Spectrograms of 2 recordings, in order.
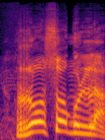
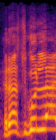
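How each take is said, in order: First: The first syllable has an 'o' vowel. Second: The first syllable has an 'a' vowel. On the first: The speaker calls it right. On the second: The speaker calls it wrong. "रसगुल्ला नहीं"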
